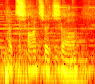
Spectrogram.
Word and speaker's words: pecha kucha: pearl Hilda relevant arena pecha kucha which is the English pronunciation or patch on chacha which is the Japanese fanatic way of parenting the word and it means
